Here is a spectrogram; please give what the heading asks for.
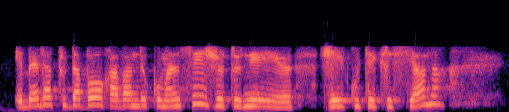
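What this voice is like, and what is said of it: A pretty regional accent. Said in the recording (French): “C'est un bien joli accent que vous avez là.”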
